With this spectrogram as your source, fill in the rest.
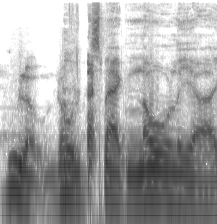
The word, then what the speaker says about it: Spagnuolo: Joe, we was talking off the record we were talking about Spagnolia. I think that's how you say his name. Yeah. Spagnolia, yeah.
